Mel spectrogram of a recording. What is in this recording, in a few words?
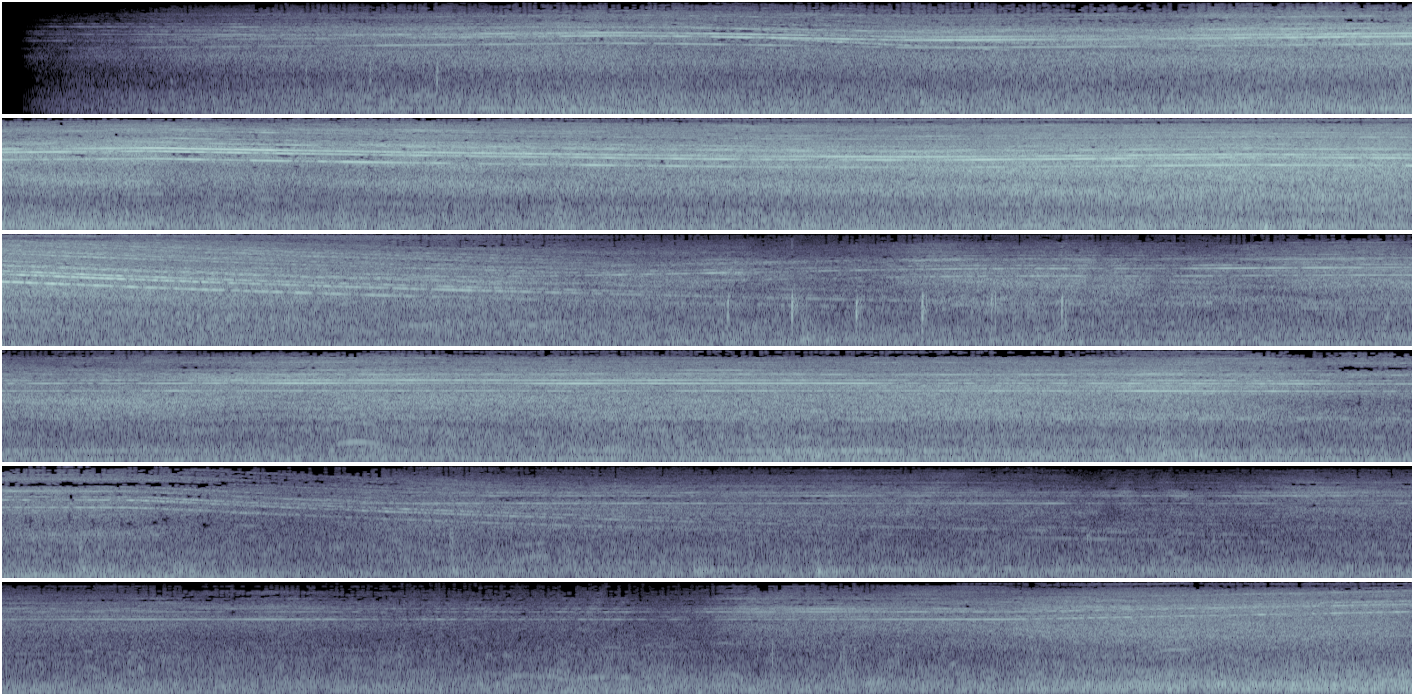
Hydroplane Dock Amb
